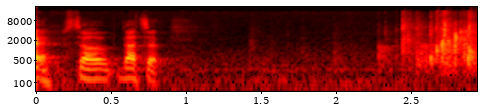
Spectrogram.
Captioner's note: applause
